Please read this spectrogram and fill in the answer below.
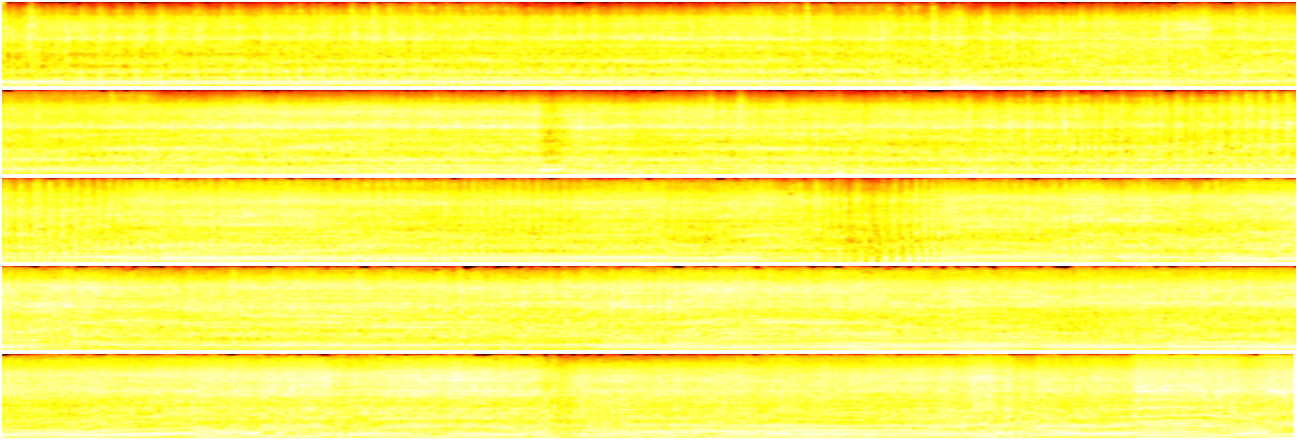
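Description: Enduro dirt bike engine revving up and down continuously, its pitch rising and falling again and again with the throttle, heard close up from on the bike.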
